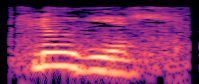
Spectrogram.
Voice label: "airplane", Icelandic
